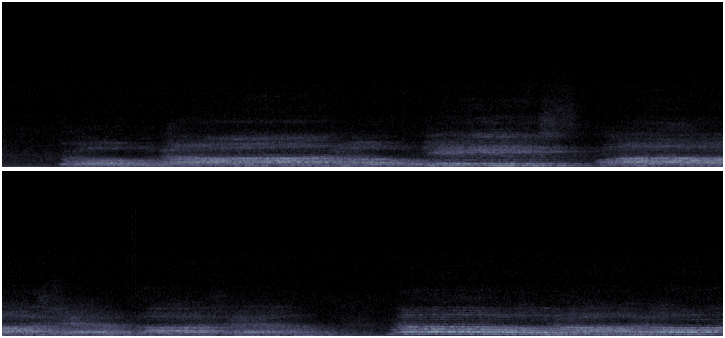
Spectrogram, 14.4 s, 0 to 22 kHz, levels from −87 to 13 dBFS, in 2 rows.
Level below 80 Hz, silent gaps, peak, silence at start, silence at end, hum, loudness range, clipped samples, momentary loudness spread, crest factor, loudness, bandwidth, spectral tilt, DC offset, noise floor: -66 dBFS; none; -24 dBFS; 0 s; 0 s; none; 6 LU; under 0.1%; 12 LU; 16 dB; -40 LUFS; 16 kHz; -5.5 dB/octave; under 0.1%; -63 dBFS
